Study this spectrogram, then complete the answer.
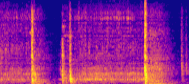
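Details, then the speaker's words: Splendor Plus with an upgraded wider tyre: sharp, irregular 'tak' knocks over a soft hiss as the rear brake is worked, caused by a brake rod bent by mechanics to clear the wide tyre. "तो जब हम चौड़ा टायर डलवा लेते हैं इसकी ब्रेक जो है प्रॉब्लम करती है, टक की आवाज़ करने लग जाती है।"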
